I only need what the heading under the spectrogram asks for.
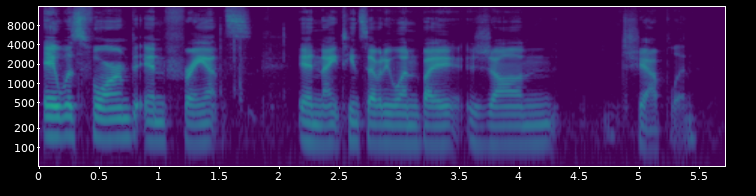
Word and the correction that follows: Chalopin: Chalopin. – Chalopin. That's definitely the French pronunciation.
